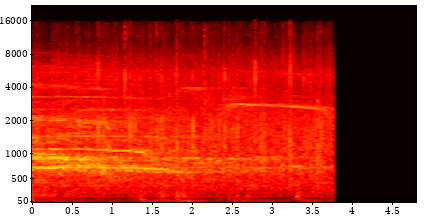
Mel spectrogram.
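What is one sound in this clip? A rock band plays loudly through a large hall's speakers, then cuts off abruptly.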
